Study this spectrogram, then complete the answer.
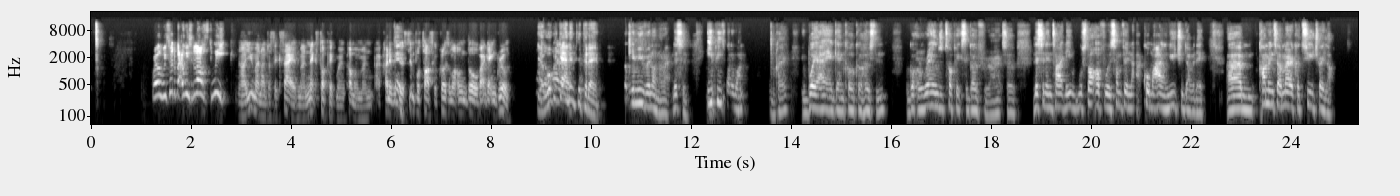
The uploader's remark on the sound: As quarantine continues the Zoom talk continues.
